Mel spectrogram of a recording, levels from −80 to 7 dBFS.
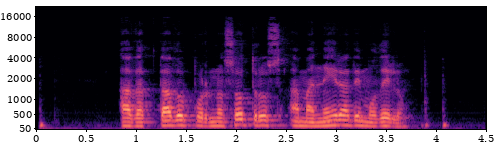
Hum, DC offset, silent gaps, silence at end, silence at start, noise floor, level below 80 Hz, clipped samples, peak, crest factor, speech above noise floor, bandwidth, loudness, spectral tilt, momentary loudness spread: none; under 0.1%; none; 0.4 s; 0.05 s; -54 dBFS; -50 dBFS; under 0.1%; -2 dBFS; 16 dB; 38 dB; 13 kHz; -16 LUFS; -7.5 dB/octave; 22 LU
